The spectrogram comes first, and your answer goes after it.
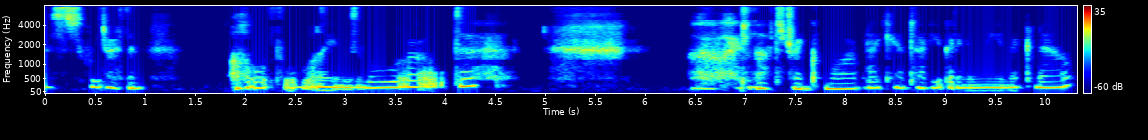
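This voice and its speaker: A woman voicing a seductive, possessive and doting vampire noblewoman in an intimate ASMR roleplay, speaking in tender, teasing, breathy whispers. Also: mid-range voice, darkish tone, no echo, exaggerated voice. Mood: sated, teasing.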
